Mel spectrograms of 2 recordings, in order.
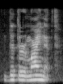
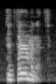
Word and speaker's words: determinant: well I hear people I hear learners pronounce that word like determinant determinant but actually the word does not sound like the word sounds determinant determinant determine well actually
